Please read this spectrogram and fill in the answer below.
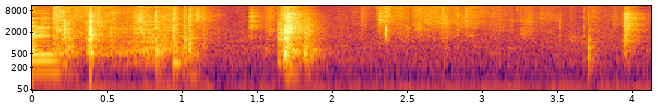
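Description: Cardboard and paper box contents being handled: rustling with a louder rustle a little under halfway through and a few light clicks and knocks near the end.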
